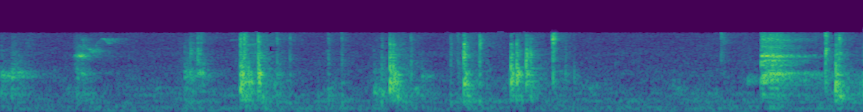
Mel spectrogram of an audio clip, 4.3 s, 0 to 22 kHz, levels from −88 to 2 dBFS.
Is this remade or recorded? recorded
